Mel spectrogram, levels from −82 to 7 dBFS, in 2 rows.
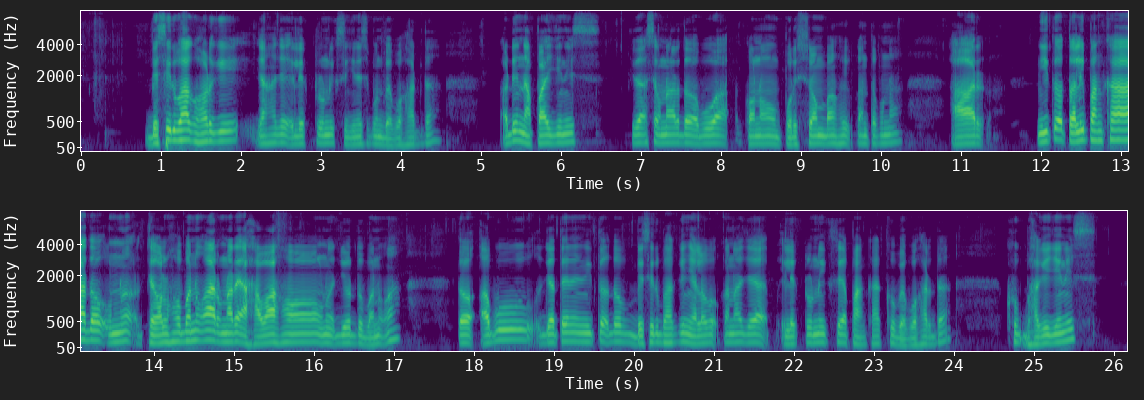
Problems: none marked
